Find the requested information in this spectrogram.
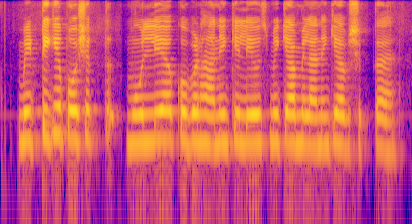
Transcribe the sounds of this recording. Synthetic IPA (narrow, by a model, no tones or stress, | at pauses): mɪʈːikepoːʃək̚t̪muːljəkobɐɽ̤aːnekelieʊsmẽkjaːmɪlaːnekiaːʋəʃək̚t̪aɦɛː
